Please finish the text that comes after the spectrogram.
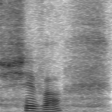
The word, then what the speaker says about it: Shiva: Je crois qu'au passage Shiva ça se prononce Sheva, mais on va rester sur, on ne prononce pas comme il faut, tant pis.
